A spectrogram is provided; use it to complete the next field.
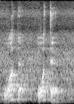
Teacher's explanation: Because of a distributional variation, the British speaker end on a pure soft schwa, the uh sound, like water, like that. The American speaker ends on a R colored vowel, where the vowel and the R are blended together. This makes the American word sounds harder and the British sounds word sounds softer or more breathier.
